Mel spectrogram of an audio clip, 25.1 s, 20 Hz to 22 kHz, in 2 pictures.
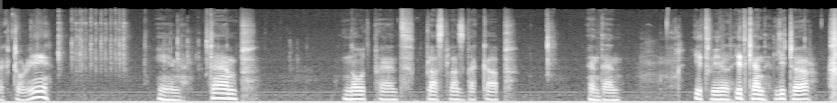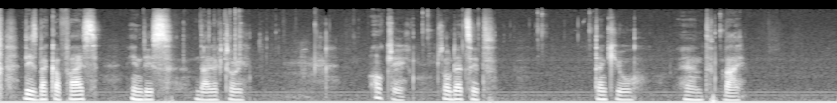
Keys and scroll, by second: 1.0-1.8 typing, 2.7 Down, 2.8 Down, 3.1 Return, 4.4 Down, 4.9 Down, 5.0 Down, 5.5 Down, 8.2 Return, 15.7 BackSpace, 15.9 BackSpace, 16.0 BackSpace.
